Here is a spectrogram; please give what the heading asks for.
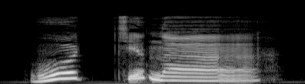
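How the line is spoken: Drawling. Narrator (Russian): протянул Ведищев

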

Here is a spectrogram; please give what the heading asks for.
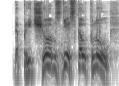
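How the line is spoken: Exasperated exclamation. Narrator (Russian): сердясь на общую бестолковость, воскликнул Иван

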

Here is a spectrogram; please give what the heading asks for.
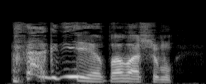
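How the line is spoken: Uncertain laugh. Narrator (Russian): в ответ рассмеялся Лукашин, но это был неуверенный смех

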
